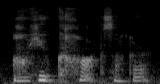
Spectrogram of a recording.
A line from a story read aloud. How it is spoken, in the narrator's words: Heart pounding and teeth gritted, Duck kept jerking the old guy until he groaned out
